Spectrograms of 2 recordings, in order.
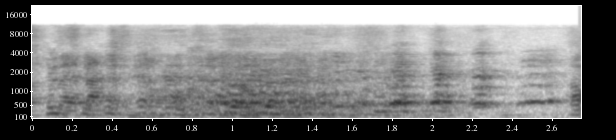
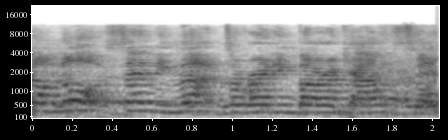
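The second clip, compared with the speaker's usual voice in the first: exasperated refusal; 6 semitones higher, 6 dB louder than usual. Retold or imitated. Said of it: "I said".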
